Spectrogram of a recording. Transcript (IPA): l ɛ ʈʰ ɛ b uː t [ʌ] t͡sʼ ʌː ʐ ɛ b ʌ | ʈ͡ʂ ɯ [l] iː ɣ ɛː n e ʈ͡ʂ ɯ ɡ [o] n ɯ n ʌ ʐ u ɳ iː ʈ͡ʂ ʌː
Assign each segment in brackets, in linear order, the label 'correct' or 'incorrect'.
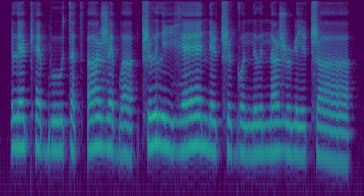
correct, correct, correct

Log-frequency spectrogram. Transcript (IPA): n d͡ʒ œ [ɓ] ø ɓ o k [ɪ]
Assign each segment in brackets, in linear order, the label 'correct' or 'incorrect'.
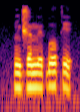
incorrect: m, correct

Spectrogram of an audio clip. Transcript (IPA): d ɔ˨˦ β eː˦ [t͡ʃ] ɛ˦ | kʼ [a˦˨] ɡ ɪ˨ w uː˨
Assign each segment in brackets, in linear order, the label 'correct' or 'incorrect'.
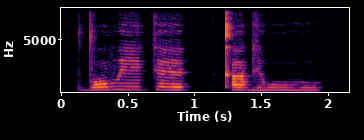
incorrect: k, incorrect: a˨

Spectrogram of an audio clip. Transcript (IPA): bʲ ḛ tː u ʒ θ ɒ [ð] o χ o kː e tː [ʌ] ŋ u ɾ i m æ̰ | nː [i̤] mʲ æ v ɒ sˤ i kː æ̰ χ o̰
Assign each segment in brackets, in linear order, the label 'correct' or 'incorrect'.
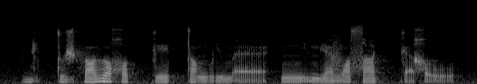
correct, incorrect: ɒ, incorrect: ḭ

